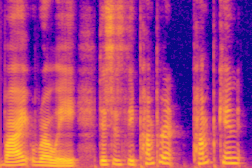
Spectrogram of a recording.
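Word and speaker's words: BYROE: that I'm loving it's b y r OE that is pronounced by Roy this is the pump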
